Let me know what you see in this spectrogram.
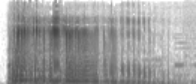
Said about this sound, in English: We'll be right back after this fart.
